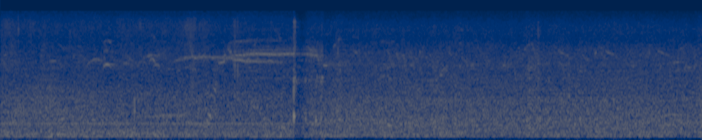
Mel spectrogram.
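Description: Outdoor ambience: a steady hiss with a few high whistled bird calls, the clearest a drawn-out whistle about two to three seconds in, and a single sharp click near three seconds.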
